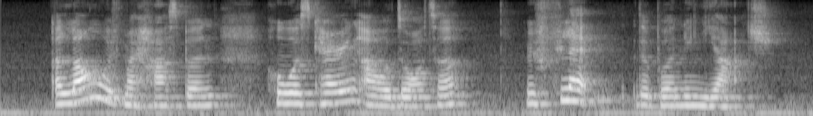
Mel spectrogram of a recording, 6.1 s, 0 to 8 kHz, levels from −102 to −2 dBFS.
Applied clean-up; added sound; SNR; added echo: none; none; none; none.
